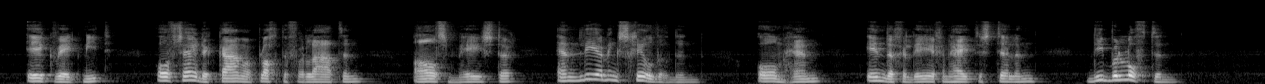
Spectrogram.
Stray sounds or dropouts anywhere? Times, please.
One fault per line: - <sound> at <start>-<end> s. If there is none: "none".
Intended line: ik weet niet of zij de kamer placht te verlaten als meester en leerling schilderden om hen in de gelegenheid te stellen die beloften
none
